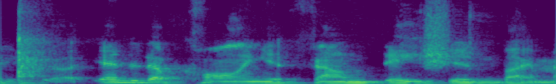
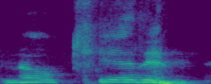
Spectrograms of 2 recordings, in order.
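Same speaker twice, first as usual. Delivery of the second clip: amazed disbelief; 9 semitones higher, 4 dB quieter than usual. Retold or imitated. Narrator's stunned reply in story.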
